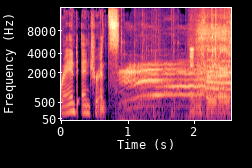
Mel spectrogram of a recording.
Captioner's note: shouting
